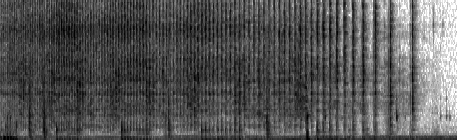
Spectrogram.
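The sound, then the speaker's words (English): A prize wheel spun for NFL season predictions clatters through rapid ratcheting clicks that gradually slow into sharper, widely spaced ticks as it winds down, with no talking over it. “one more spin on this wheel of chingadera. Let's see where it goes.”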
